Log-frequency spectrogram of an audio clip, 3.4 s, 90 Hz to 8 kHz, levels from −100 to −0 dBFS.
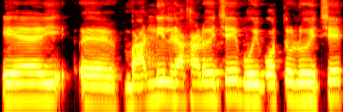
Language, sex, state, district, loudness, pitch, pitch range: Bengali, male, West Bengal, Dakshin Dinajpur, -16 LUFS, 145 Hz, 140-150 Hz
